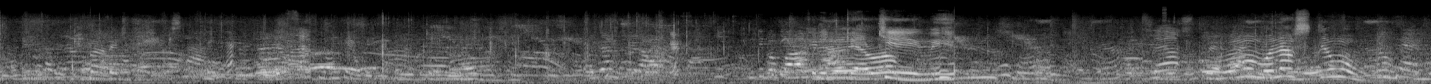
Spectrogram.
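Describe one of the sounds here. Children chatter and laugh close by, outdoors.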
